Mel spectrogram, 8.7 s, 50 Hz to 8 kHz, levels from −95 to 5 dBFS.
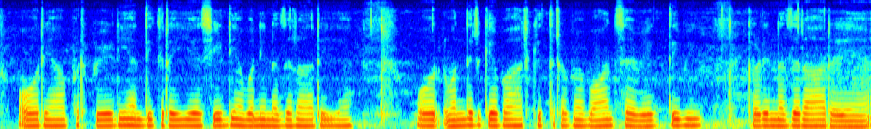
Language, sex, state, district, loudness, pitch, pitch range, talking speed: Marwari, male, Rajasthan, Nagaur, -16 LUFS, 140 Hz, 135-145 Hz, 190 wpm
